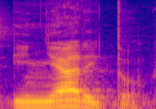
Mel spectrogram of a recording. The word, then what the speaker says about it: Iñárritu: Fernando Moreno says the Spanish pronunciation is Iñárritu.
